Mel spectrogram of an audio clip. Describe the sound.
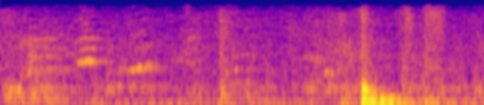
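A window is shut with a single solid thud partway through, during an Islamic religious lesson, over a murmur of voices and children's chatter.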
